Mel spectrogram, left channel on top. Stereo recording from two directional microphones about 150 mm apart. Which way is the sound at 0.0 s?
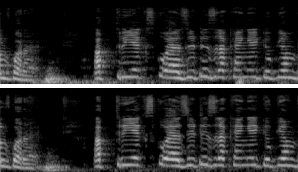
55° right (ahead or behind).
